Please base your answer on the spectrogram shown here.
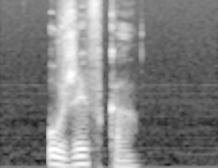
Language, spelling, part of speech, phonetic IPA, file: Polish, używka, noun, [uˈʒɨfka], Pl-używka.ogg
